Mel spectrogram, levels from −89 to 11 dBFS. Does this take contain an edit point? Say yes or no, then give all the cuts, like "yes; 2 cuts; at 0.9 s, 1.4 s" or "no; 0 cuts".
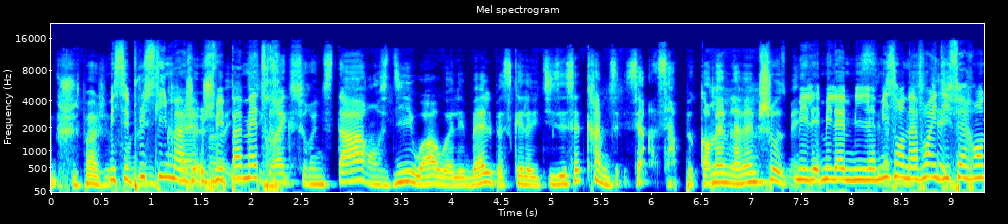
no; 0 cuts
